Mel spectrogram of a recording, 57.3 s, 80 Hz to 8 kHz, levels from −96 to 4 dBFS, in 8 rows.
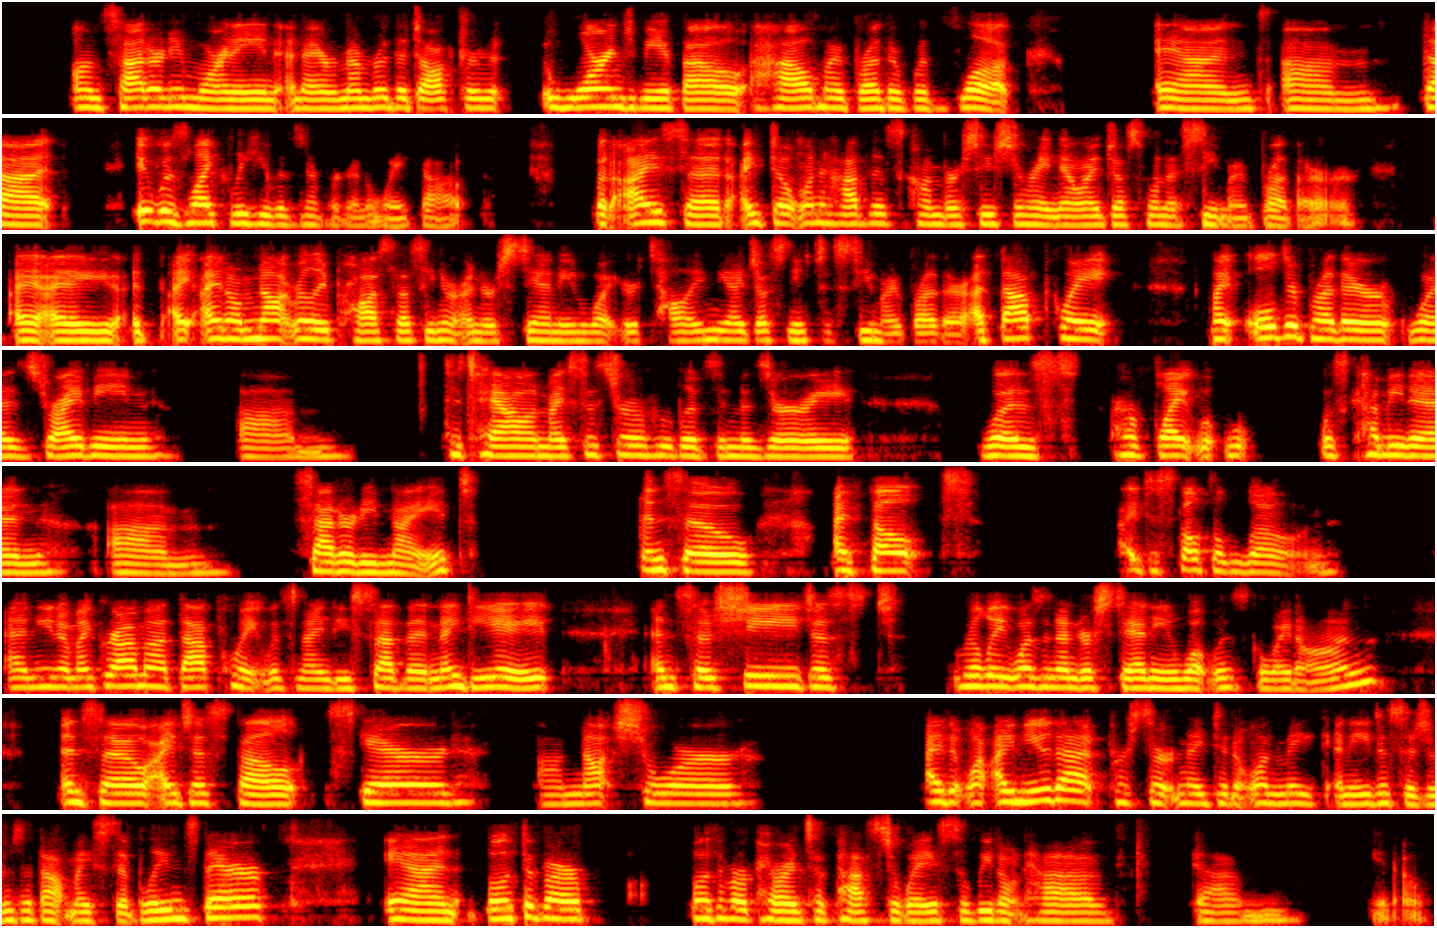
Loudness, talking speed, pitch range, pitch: -24 LUFS, 180 wpm, 185-215 Hz, 200 Hz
